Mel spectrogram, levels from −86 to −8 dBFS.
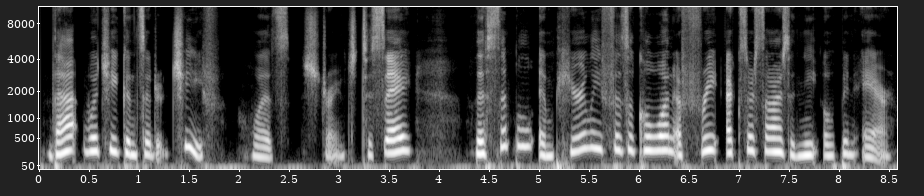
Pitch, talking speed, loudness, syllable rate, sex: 235 Hz, 155 wpm, -17 LUFS, 4.8 syllables/s, female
